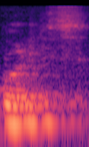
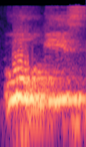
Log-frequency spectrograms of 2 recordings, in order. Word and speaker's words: UFRGS: région donc c'est l'ufrgs qui se prononce pas tout à fait comme ça je crois ah oui chez nous d'habitude un pour TR règles on appelle jusque ourgis ourgis donc si vous en on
